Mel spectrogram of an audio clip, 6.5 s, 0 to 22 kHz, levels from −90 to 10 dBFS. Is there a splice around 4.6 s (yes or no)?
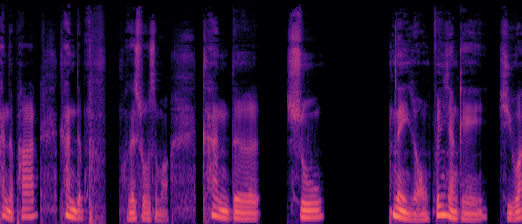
no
